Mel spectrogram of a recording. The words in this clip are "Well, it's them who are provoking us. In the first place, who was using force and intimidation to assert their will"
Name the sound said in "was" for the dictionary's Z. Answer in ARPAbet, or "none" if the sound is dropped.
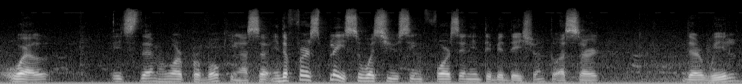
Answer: S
